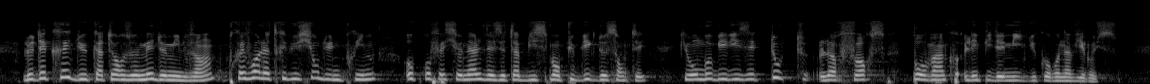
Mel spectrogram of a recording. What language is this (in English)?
French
